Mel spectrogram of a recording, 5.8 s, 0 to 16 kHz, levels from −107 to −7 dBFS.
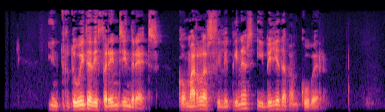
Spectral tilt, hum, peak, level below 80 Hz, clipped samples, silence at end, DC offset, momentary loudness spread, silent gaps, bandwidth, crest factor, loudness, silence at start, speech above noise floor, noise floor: -3.5 dB/octave; none; -6 dBFS; -74 dBFS; under 0.1%; 0.9 s; under 0.1%; 14 LU; none; 11.5 kHz; 20 dB; -25 LUFS; 0.75 s; 41 dB; -66 dBFS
